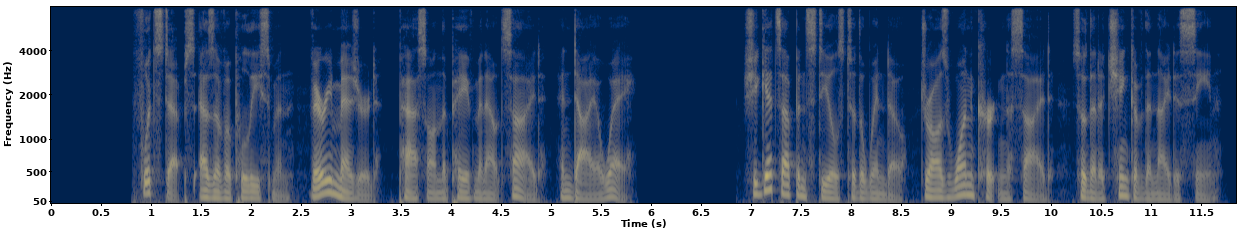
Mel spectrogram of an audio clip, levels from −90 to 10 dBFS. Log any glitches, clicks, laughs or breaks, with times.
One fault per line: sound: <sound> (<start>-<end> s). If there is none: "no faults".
no faults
